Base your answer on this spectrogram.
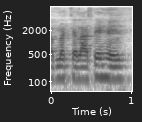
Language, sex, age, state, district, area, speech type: Hindi, male, 18-30, Uttar Pradesh, Jaunpur, rural, spontaneous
